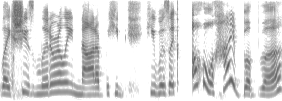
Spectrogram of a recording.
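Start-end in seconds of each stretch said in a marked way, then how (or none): 2.9-4.2 breezy, oblivious, surprised tone. Retelling how the husband greets her on the show: imitating the husband's greeting. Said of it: "That was a great impression".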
